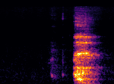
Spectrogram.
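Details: Sneezing in bed in the morning: a brief intake of breath, then one short, slightly wet sneeze in a quiet room.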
